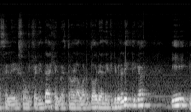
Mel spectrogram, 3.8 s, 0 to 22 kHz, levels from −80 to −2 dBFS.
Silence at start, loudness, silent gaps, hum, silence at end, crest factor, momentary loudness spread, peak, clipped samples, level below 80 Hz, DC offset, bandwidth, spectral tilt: 0 s; -18 LUFS; none; none; 0 s; 18 dB; 9 LU; 0 dBFS; under 0.1%; -54 dBFS; under 0.1%; 11 kHz; -9.5 dB/octave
